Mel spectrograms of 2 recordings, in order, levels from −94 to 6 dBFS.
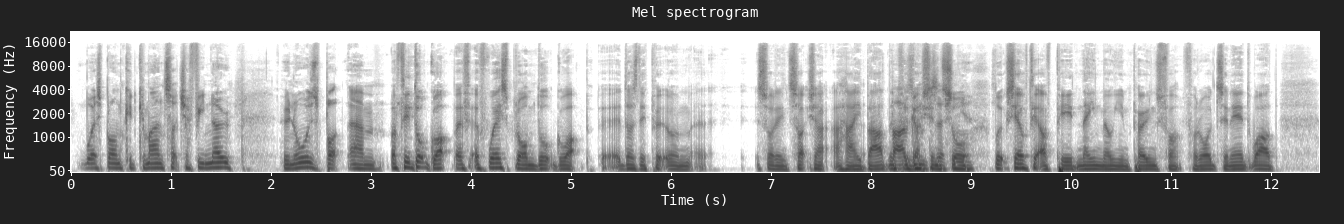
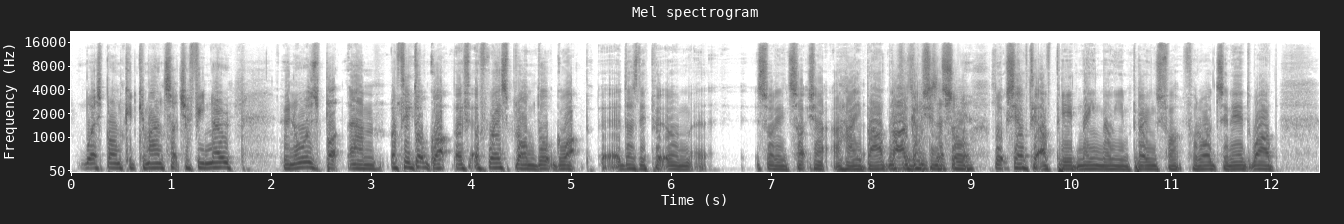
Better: first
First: none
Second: distortion; heavy; 8 dB below the speech

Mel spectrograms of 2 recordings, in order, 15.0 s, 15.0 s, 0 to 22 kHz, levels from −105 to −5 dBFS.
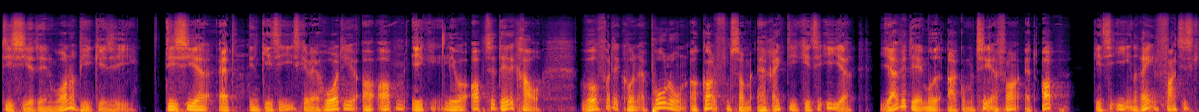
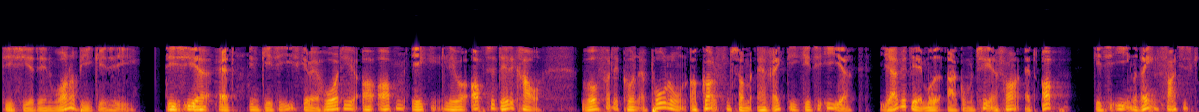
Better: first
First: garbled, watery; slightly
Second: garbled, watery; badly; nothing above 4 kHz

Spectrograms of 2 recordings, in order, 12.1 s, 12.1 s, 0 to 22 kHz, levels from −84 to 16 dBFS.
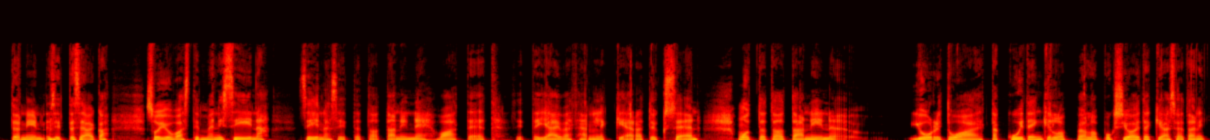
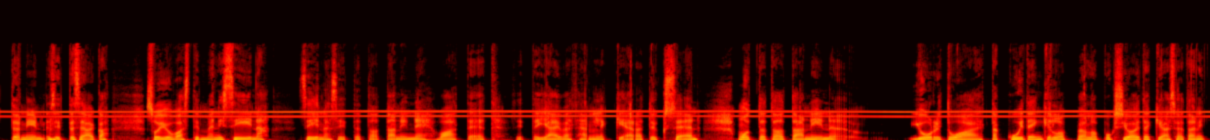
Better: first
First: none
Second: high-pitched whine; loud; throughout; 4.5 kHz, 9 dB below the speech

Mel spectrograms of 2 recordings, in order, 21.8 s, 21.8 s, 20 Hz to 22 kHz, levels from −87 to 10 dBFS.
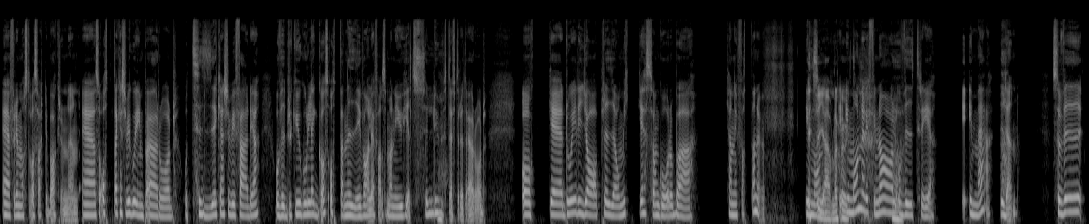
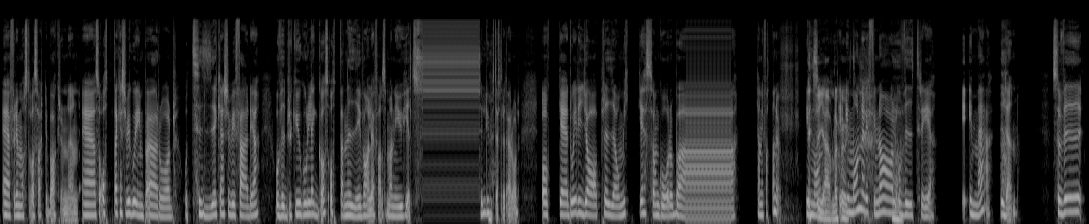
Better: first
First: none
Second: audio freezing; at 8.5 s for 1 s and at 14 s for 1 s

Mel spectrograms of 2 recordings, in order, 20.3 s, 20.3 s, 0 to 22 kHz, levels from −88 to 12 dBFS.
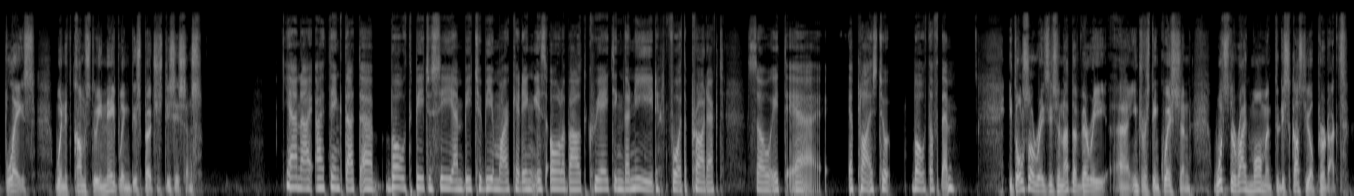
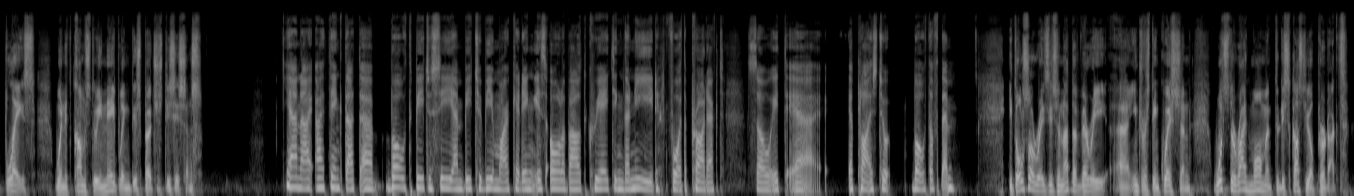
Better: neither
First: none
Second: none

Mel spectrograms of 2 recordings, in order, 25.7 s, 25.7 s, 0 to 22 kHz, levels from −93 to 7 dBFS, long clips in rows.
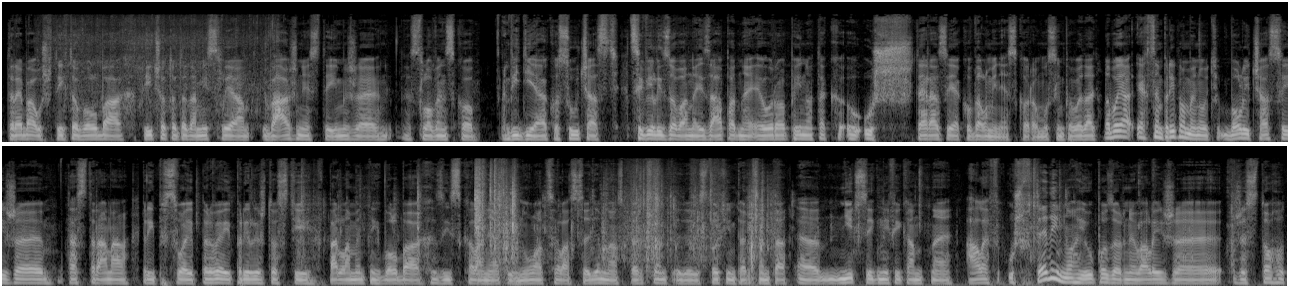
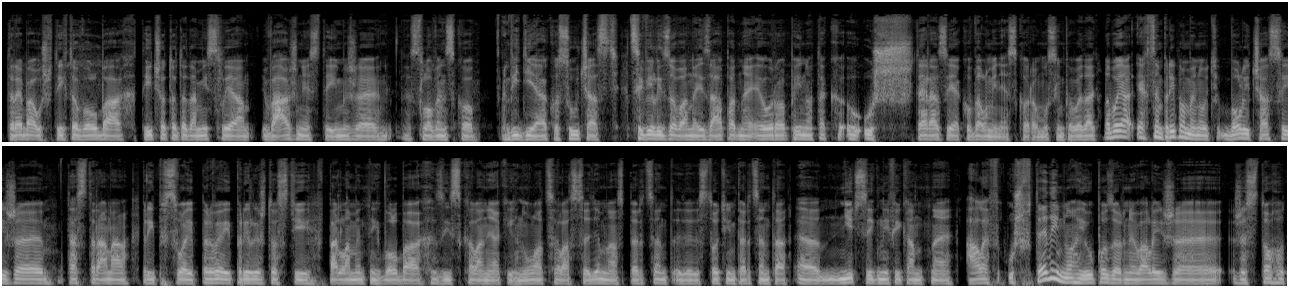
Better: second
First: household noises; loud; throughout; 7 dB below the speech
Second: none

